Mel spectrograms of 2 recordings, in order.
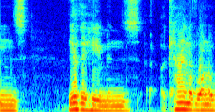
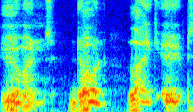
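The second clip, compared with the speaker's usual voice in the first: terrible put-on ape voice; 3 dB quieter than usual. Explaining the apes' side of their conflict with humans, in a bad ape impression. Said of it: "Sorry for my terrible impression".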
